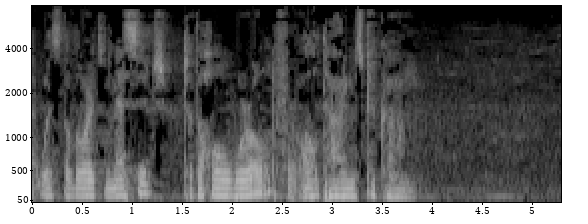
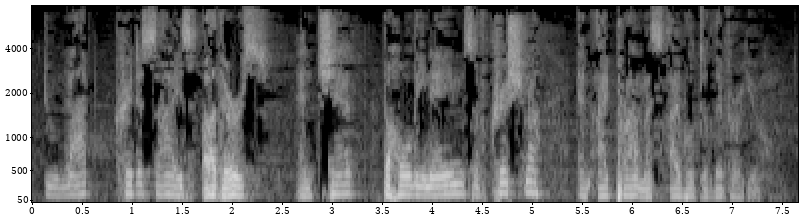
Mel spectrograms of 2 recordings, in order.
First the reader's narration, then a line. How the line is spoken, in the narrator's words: he cried out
